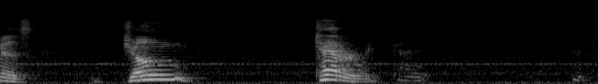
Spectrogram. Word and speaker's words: Kaderli: in studio today and her name is joan catterly got it that's right very good i pronounced it correctly so so uh joan you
